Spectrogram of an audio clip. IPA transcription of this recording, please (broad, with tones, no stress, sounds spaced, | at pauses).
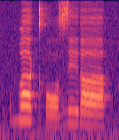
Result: b a˦ kʰ ɔ˨ z ɪ˦ ɾ a˦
